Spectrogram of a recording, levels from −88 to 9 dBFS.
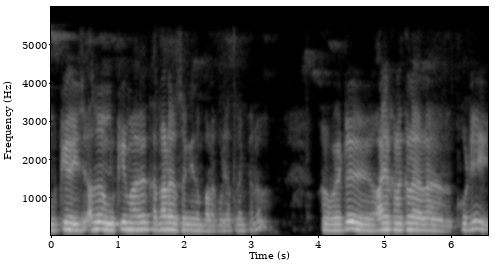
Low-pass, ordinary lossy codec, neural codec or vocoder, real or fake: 5.4 kHz; none; none; real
